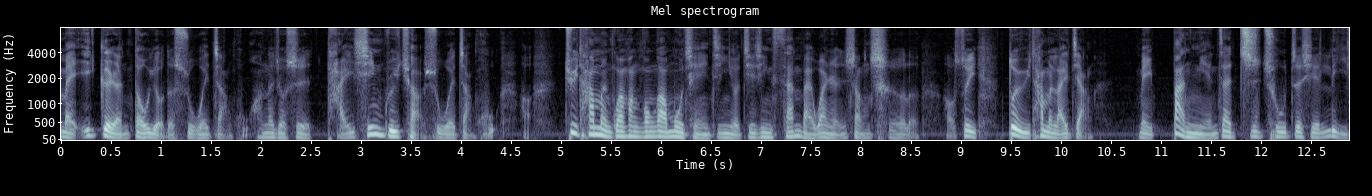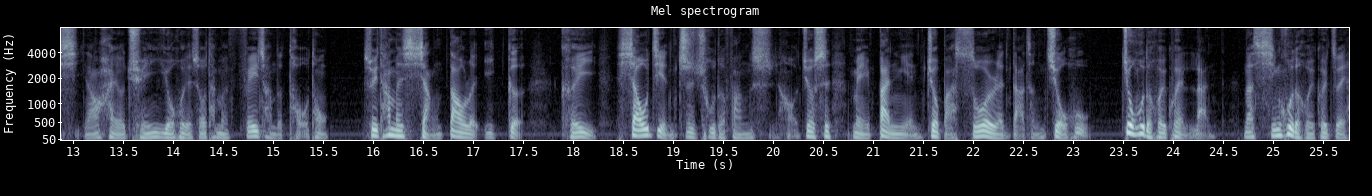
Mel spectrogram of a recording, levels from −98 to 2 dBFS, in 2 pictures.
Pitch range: 95-140 Hz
